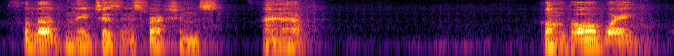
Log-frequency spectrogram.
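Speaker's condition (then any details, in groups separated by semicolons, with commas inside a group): Brain injury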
